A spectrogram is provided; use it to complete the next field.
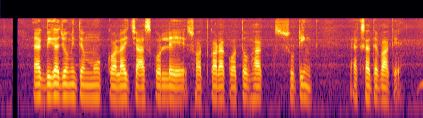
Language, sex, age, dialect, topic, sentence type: Bengali, male, 18-24, Standard Colloquial, agriculture, question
